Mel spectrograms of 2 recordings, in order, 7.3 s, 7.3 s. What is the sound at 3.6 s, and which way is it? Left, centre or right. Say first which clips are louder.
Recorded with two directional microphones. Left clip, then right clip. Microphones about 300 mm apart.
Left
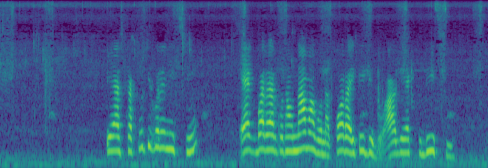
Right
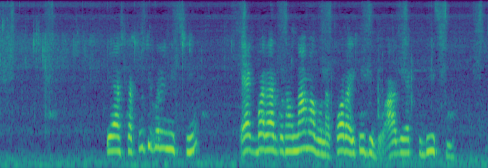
Speech: even; centre.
